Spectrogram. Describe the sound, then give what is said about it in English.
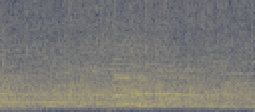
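A crowd claps and shouts unto God in a steady, dense wash of applause, with indistinct cheering and raised voices mixed in, holding at an even loudness throughout. “Clap your hands, all ye people. Shout unto God.”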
